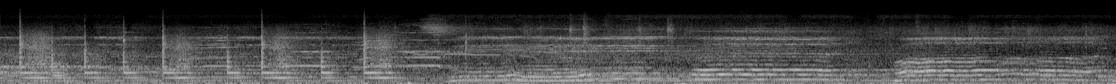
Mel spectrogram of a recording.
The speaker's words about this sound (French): ce sont ces bruits de marteaux. Oui, alors c'est une façon d'appeler à la messe, qui est différente des cloches probablement, parce qu'il y a pas mal d'églises qui n'avaient pas de cloches.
